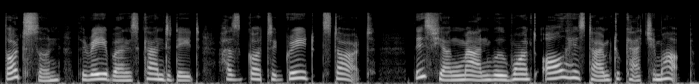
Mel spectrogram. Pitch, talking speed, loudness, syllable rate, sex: 235 Hz, 180 wpm, -18 LUFS, 4.4 syllables/s, female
